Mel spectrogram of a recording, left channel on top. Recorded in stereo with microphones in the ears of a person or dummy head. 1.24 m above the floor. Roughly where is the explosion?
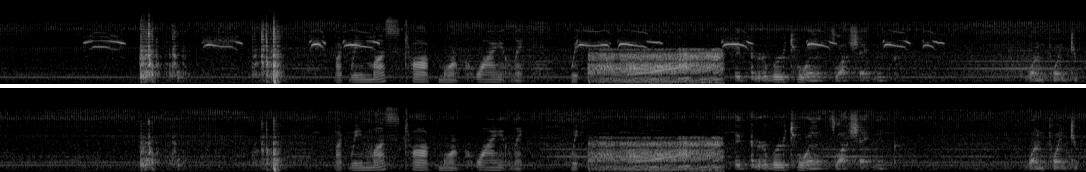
Left.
